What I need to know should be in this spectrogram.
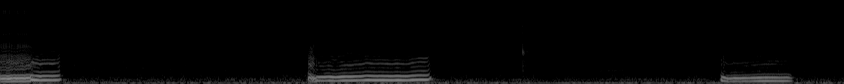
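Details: Small Chihuahua sound asleep producing big, loud snores; snoring.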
